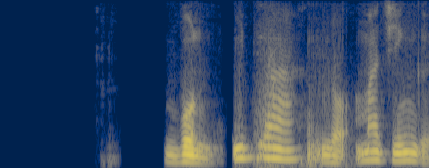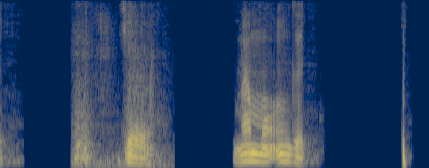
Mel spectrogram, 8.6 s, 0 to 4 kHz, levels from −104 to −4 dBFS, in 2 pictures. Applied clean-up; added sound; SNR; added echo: neural separator model SepFormer DNS4.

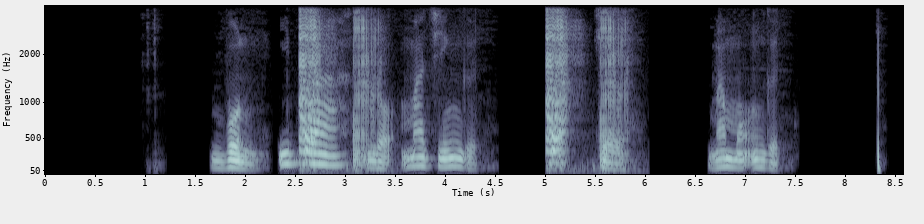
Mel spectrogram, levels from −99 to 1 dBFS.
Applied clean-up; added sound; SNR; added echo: none; Fart; -2 dB; none.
